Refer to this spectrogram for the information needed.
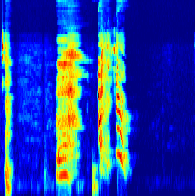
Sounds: Sneeze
